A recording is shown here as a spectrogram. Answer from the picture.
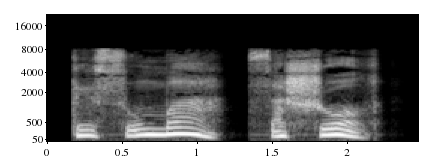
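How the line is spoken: Sudden whisper. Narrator (Russian): прошептал вдруг Птицын

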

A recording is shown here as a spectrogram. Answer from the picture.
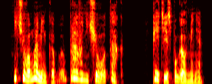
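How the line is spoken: Tearful, sob-choked speech. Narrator (Russian): говорила, стараясь улыбаться, но слезы все текли, и всхлипывания сдавливали горло

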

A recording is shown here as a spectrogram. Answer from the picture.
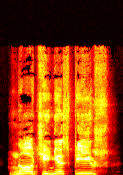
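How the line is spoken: Shouting. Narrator (Russian): крикнул Тимофеев

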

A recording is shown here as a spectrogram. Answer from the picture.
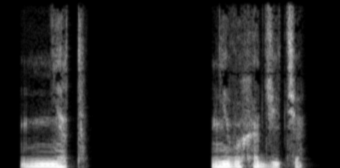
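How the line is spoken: Breathless whisper. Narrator (Russian): прошептал он наконец и с усилием перевел дух

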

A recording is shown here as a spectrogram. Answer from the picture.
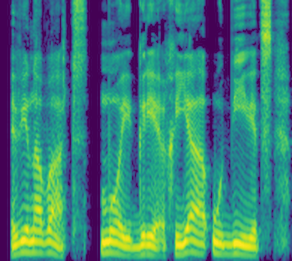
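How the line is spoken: Sudden, breathless, fairly loud. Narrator (Russian): вдруг произнес Николай, как будто несколько задыхаясь, но довольно громким голосом

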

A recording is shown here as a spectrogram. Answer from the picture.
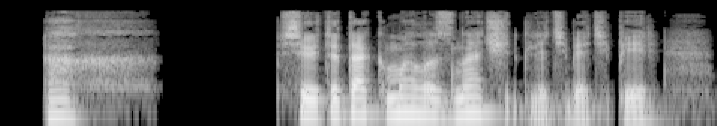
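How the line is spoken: Quiet speech. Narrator (Russian): говорила она тихо

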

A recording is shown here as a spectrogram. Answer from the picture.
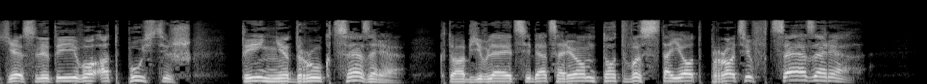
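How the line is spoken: Crowd shouting. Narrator (Russian): закричали

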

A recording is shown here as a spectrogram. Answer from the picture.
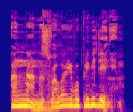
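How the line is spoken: Calm small man. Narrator (Russian): спокойно сказал маленький человек

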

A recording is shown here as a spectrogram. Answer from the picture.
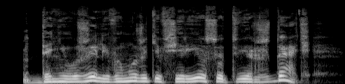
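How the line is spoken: Incredulous exclamation. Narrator (Russian): воскликнул Андерхилл с недоверием

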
